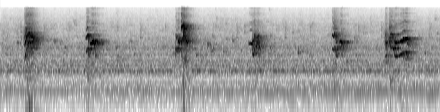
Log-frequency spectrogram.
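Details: Red-crested cardinal giving short, sharp whistled phrases, six bursts spaced roughly one to one and a half seconds apart, each brief and bright with a falling edge.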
